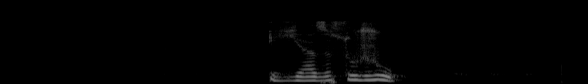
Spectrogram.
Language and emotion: Russian, angry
